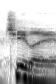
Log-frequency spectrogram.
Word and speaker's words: Chile: So these were made in Chile, or Chile is how you say it in Spanish.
